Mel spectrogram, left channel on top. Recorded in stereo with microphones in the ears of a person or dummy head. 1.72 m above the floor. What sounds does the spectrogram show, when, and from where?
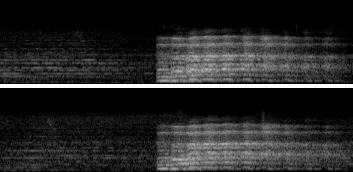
1.6 s laughter: 55° left (ahead or behind), 1.6 m; by 3.4 s 75° left (ahead or behind), 1.6 m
